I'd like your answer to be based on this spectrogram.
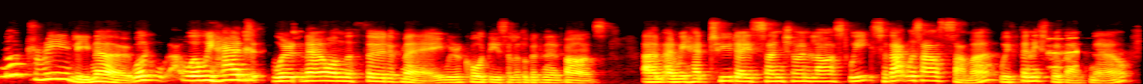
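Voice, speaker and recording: A man's voice: on the high side, sing-song, normal speed, dull audio. A male quilting show host born in Zimbabwe, living in the UK, chatting with a guest over a call. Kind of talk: video call interview.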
